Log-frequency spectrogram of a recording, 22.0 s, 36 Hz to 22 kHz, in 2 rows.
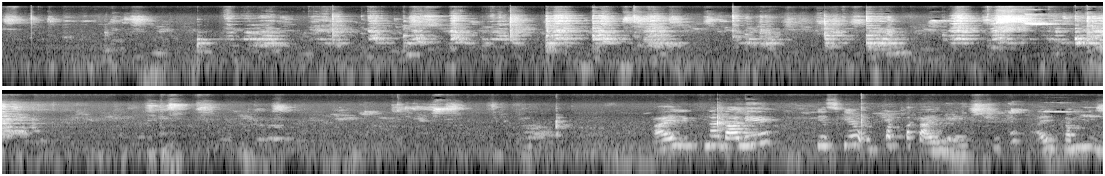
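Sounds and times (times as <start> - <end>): metal spoon scraping frying pan: 1.9 - 11.6.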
